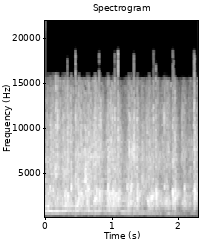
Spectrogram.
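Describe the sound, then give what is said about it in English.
Applause from a group after a participant reports 20 in a timed task: dense, continuous clapping that holds steady for just over two seconds. “Can we have a round of applause for 20?”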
